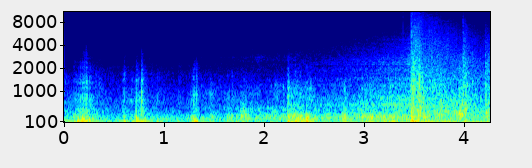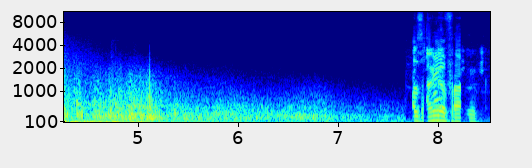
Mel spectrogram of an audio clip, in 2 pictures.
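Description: Thunder rumbles and cracks loudly.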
